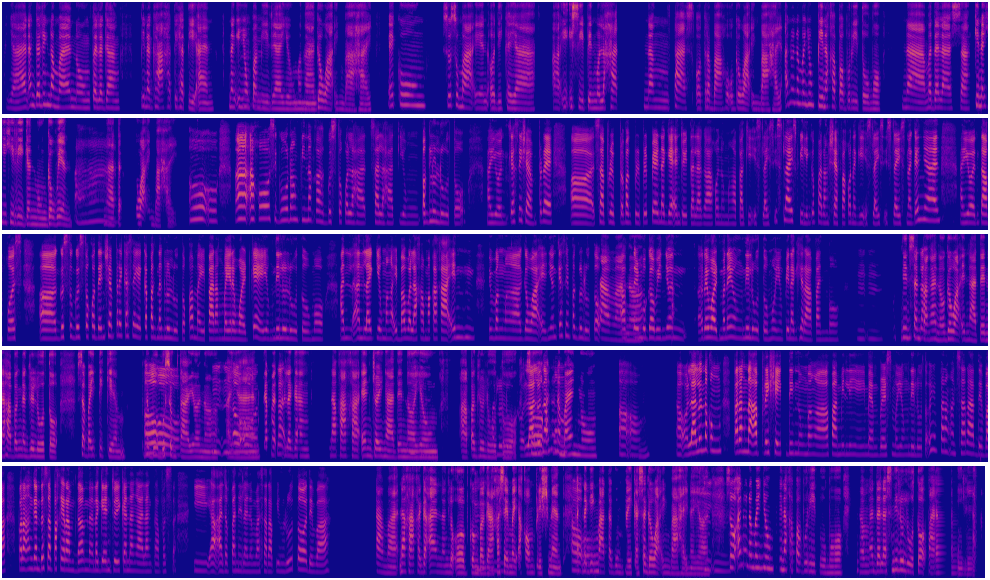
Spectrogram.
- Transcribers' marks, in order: other background noise; chuckle; in English: "family members"; in English: "accomplishment"
- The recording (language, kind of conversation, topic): Filipino, podcast, Paano ninyo pinaghahati-hatian sa pamilya ang mga gawaing bahay?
